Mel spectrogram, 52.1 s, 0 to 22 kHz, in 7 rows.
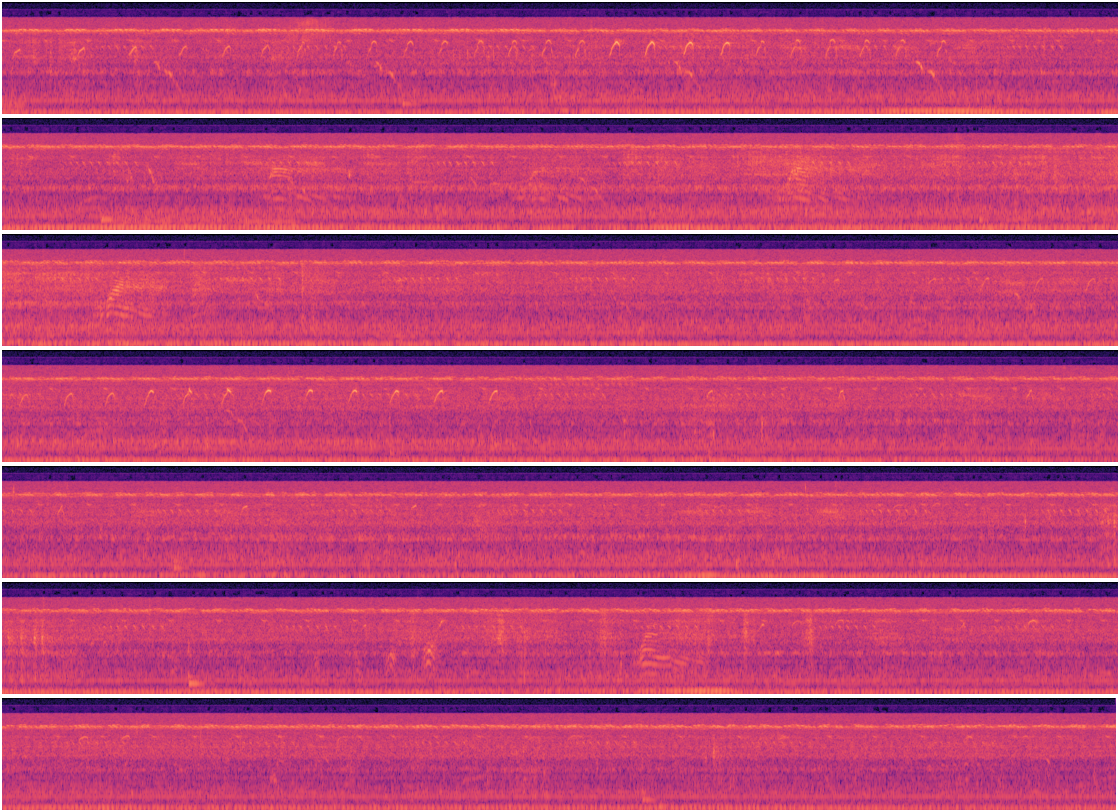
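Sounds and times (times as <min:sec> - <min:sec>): steady low rumble: 0:00.0 - 0:52.0
faint high calls: 0:07.7 - 0:13.6.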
